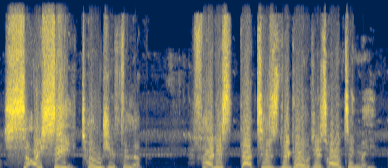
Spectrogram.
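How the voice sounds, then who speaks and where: A man's voice: sing-song, moderate pace, slight background noise. A man voicing a terrified, haunted male gunman who exclaims in alarm in a horror story. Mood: agitated disbelief. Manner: high-strung, alarmed exclaiming. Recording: distant mic with music behind.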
